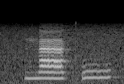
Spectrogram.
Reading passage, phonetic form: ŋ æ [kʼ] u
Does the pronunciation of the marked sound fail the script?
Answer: no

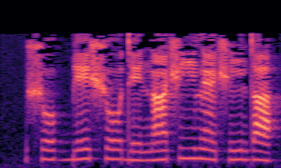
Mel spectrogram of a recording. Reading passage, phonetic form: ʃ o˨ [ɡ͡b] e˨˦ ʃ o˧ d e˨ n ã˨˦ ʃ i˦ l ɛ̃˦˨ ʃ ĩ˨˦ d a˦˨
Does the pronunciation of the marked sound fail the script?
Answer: no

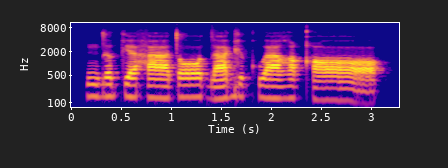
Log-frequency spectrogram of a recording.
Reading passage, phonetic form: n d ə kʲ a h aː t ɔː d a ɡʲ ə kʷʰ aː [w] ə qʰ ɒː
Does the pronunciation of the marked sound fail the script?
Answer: yes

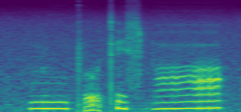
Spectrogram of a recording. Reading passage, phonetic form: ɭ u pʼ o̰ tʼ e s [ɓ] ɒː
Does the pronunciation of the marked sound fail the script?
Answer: yes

